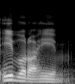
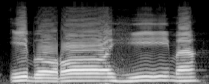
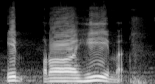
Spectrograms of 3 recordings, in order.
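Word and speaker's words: إبراهيم: Kemudian teman-teman pada lafal Ibrahim, pantulkan pada lafal mim, pada lafal ba yang dia berharakat sukun, ia dipantulkan, dan ini bacaannya kita kenal dengan bacaan qalqalah. Teman-teman, kesalahan yang terjadi dalam membaca qalqalah di antaranya 1, tidak memantulkannya, contoh Ibrahim. Yang kedua yaitu menambahkan hamzah pada lafal bunyi ba, Ini juga salah. Harusnya dipantulkan dan tidak menambahkan hamzah.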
